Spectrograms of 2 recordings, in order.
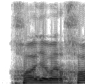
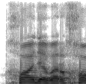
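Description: Both takes have the same delivery.

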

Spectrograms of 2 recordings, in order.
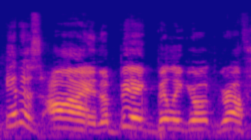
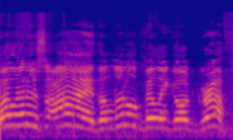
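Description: First: Big goat's booming shout; loud, emphatic storybook declaration; loudest voice. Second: Higher-pitched little goat; lightly voiced tiny goat answering; wee small voice. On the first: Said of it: "in his loudest voice". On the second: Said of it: "in his wee, small voice". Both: A narrator's reading.

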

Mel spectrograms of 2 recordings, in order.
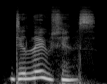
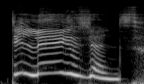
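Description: First: Said in the usual way. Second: Put-on high, stretched British-accented cry; Tom Holland. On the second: Copying the movie take for laughs, high British accent. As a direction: draw it out high, mimicking British outrage. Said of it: "To me, it sounds really British".

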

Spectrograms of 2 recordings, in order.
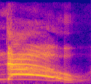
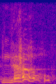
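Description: First: Very high, loud scream of refusal. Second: High, soft, crying protest; tearful refusal. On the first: Grieving man in the prayer room, freaked-out scream. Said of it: "and I scream". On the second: Broken man refusing God in prayer, tearful soft protest. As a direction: plead it quietly, as if crying. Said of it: "And I cried. And I said". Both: Retold or imitated.

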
